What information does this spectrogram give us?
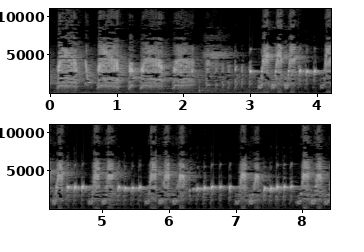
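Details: White-rumped shama of the Borneo form gives a rapid, varied song of high chirps, buzzy notes and clear whistled phrases repeated in quick succession.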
